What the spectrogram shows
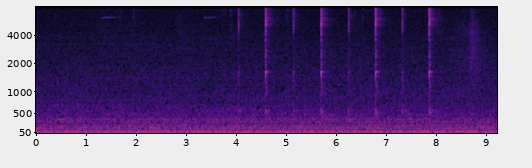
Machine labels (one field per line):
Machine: valve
